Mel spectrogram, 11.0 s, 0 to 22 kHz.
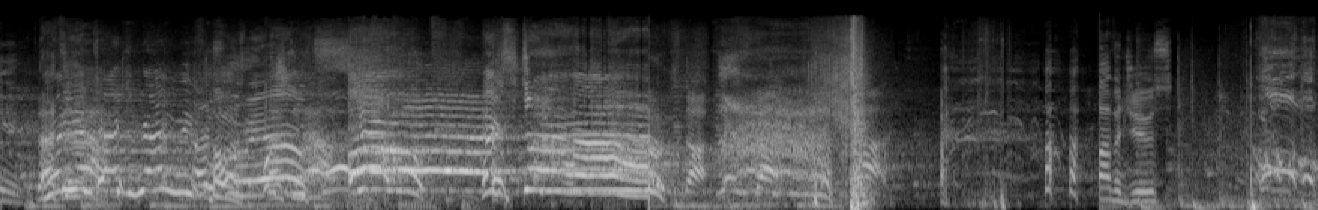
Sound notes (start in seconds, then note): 7.5 wheezes and laughs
